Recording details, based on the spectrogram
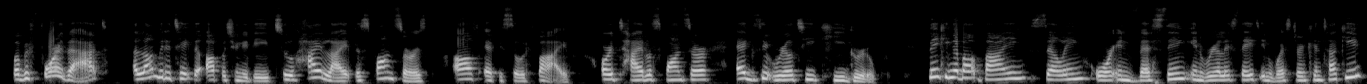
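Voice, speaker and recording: A woman speaks as the host of a talk show. Her voice sits at a medium pitch with a warm, mellow tone. She presents segments and poses questions in interview style. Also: expressive, normal speed.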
